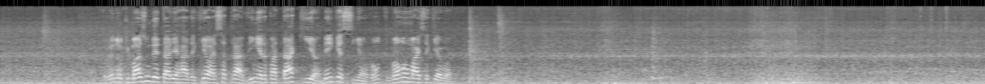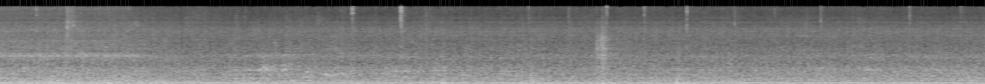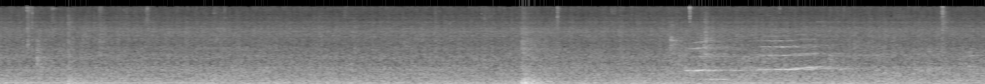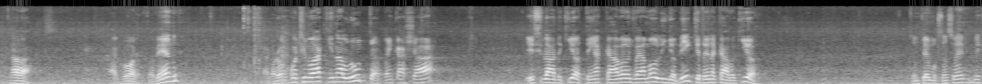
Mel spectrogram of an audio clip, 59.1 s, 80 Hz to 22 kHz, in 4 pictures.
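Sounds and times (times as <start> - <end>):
machine humming: 0.0 - 20.6
thin high whine: 39.6 - 43.1.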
